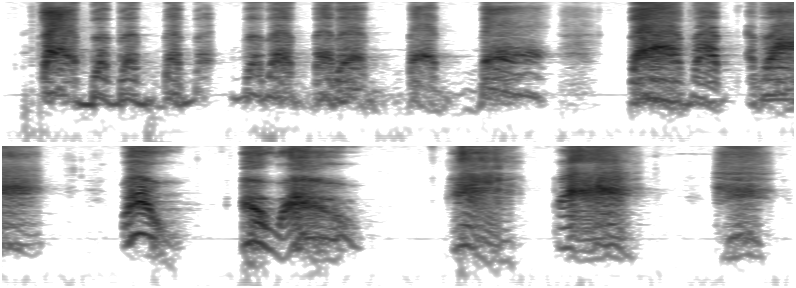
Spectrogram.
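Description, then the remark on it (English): A person does a raspy Donald Duck voice impression, spouting garbled, quacking speech in a rapid string of bursts with short pauses, fairly loud throughout. “This is Donald Duck walking down a dark alley.”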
